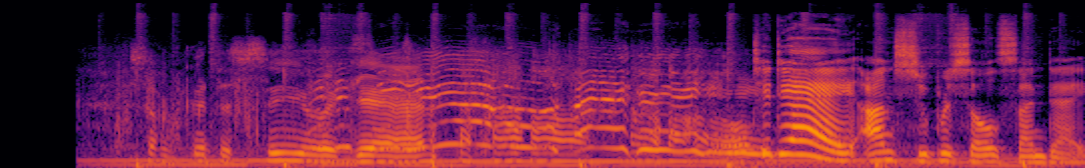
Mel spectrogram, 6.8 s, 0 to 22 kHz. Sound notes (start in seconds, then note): 2.4 both laugh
